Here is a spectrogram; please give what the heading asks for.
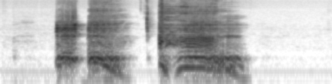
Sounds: Throat clearing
